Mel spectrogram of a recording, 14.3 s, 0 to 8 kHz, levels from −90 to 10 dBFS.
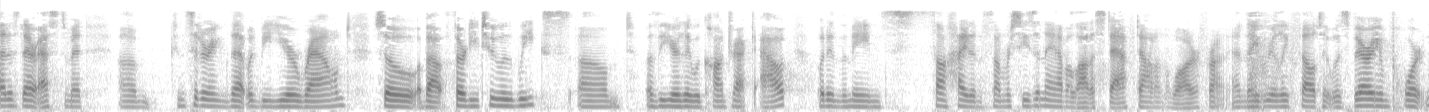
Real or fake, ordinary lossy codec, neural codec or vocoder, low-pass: fake; MP3, 24 kbps; codec, 16 kHz, 0.8 kbps, ZipCodec; 7.2 kHz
